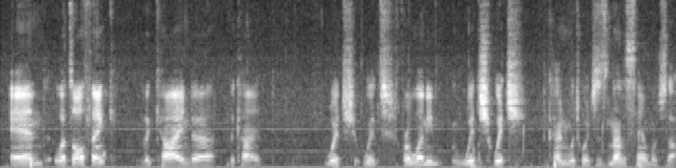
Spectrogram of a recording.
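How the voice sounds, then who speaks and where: Pitch varies in an ordinary way at a fairly slow pace, with noticeable background noise. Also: man. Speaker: gaming YouTuber. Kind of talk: casual gameplay commentary. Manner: animated, rambling.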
